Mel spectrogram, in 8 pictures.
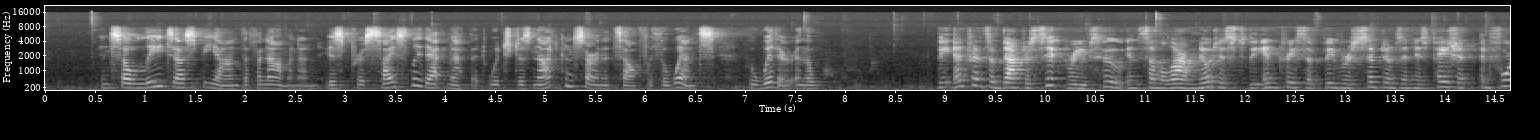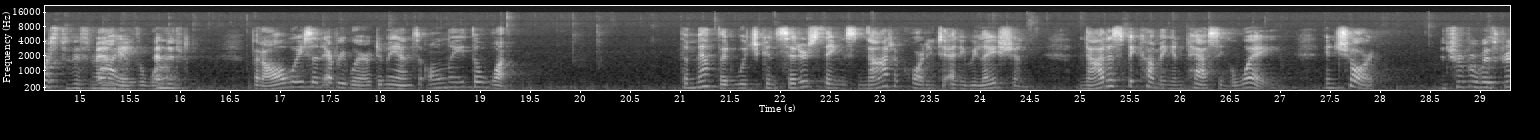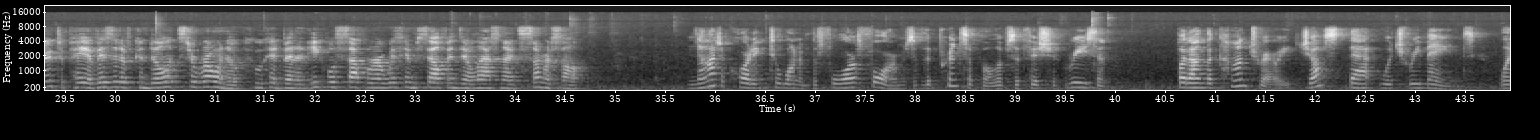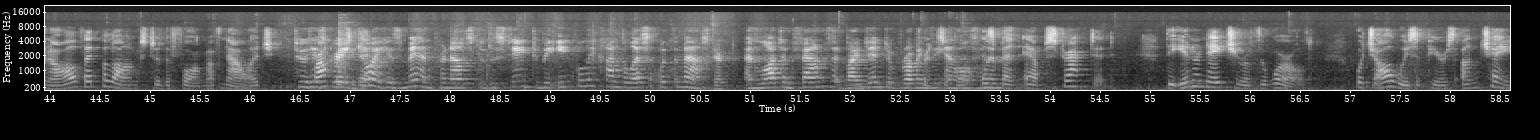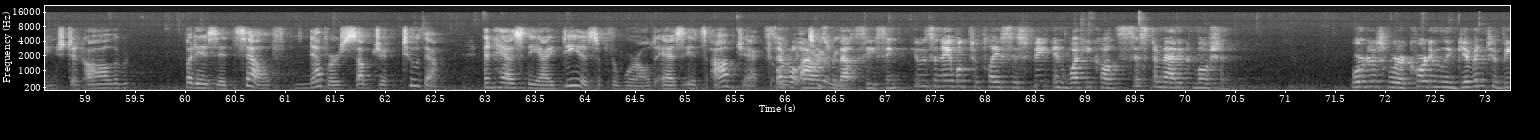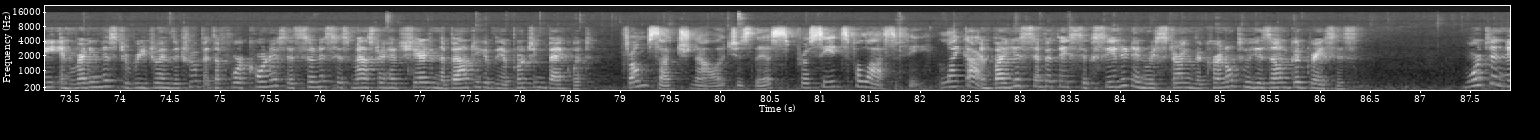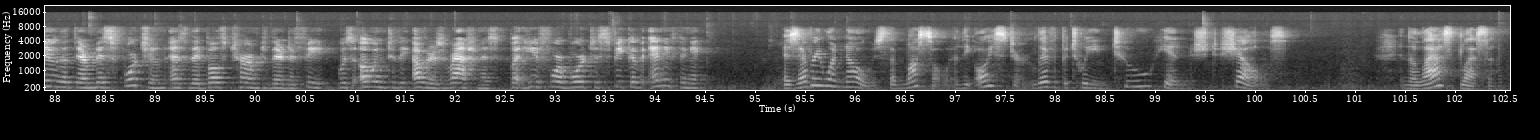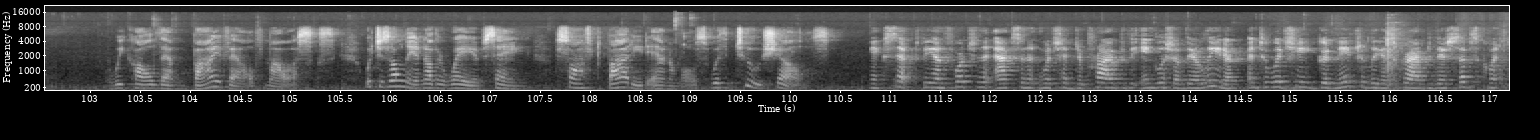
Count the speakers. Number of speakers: two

